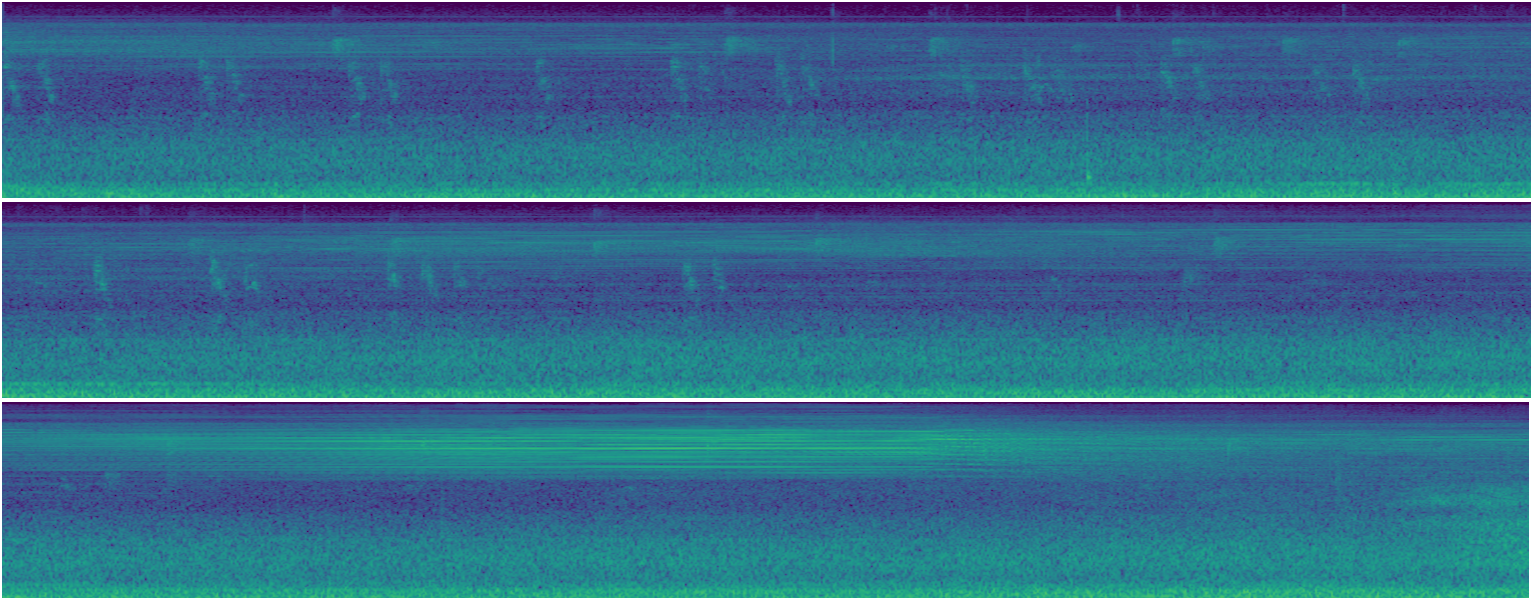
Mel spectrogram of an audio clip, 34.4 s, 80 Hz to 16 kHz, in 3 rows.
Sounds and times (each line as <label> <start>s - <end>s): Electric Cicadas 0.0s - 34.3s
traffic 31.0s - 34.3s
